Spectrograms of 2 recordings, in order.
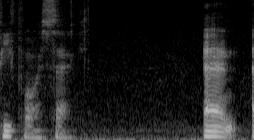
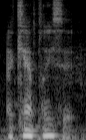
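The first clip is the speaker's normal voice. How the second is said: normal talking voice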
